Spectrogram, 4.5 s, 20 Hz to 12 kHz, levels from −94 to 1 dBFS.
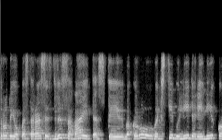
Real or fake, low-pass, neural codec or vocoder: real; 7.2 kHz; none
